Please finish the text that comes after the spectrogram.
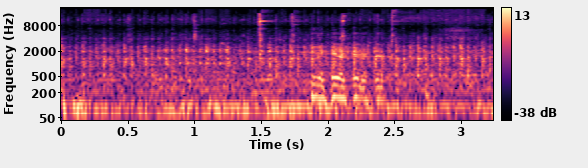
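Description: A tractor engine idles and chugs with a steady mid-range knock on a mountain road toward Chandratal, loud and close, with people talking over it.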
